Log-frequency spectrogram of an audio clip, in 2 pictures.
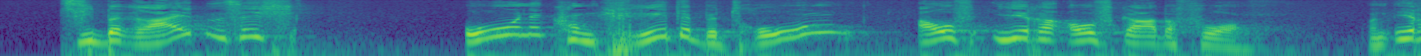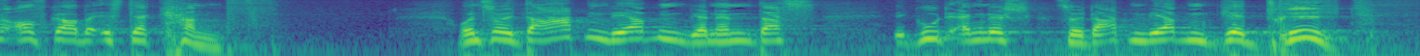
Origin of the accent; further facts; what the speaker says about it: East Germany, Germany; habe ich in einem Staat gelebt, den gibt es nicht mehr. Ich komme ja aus der DDR. Deutschland war früher mal geteilt, für die Venezolaner, die das vielleicht nicht wissen, und ich komme aus dem Teil, der später in den anderen Teil übergegangen ist.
